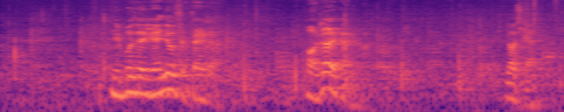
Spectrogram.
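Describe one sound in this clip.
An elderly man speaks sharply close by.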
